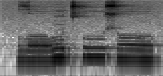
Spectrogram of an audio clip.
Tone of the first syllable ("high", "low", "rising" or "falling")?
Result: low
